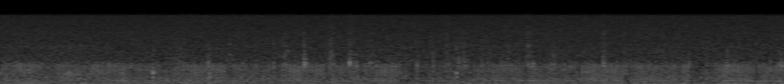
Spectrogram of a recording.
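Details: Steady, fast-throbbing purring from a suckling house cat runs unbroken throughout, even in volume, with occasional light clicks and soft smacking sounds over the rumble.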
